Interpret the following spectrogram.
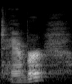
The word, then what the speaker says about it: timbre: Now, timbre, that is how you pronounce it, timbre, is a little bit more abstract.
